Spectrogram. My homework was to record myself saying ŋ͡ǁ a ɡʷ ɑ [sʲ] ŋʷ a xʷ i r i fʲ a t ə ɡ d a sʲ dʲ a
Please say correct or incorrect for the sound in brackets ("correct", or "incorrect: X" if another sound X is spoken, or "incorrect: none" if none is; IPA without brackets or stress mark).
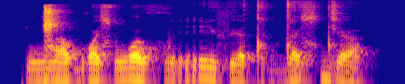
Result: correct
